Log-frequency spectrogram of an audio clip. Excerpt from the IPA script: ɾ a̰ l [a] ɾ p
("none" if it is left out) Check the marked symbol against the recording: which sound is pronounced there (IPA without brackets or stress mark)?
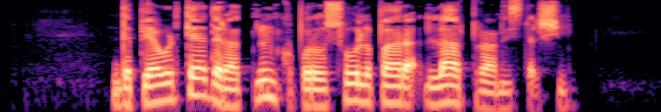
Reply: ɑ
